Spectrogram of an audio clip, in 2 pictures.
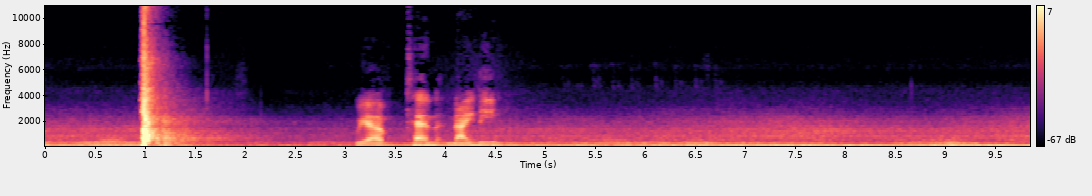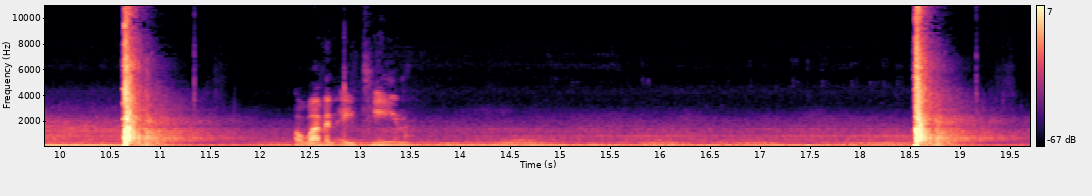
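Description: A pistol fires single loud shots outdoors.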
